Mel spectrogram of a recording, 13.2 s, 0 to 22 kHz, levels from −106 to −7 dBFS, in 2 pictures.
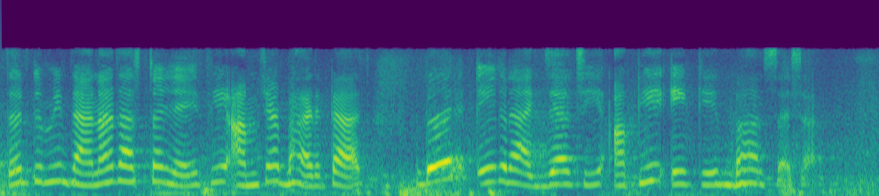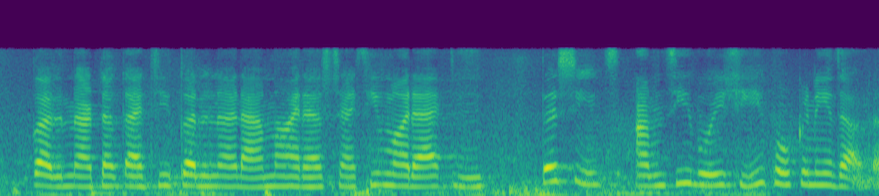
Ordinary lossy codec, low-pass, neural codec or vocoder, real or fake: none; none; codec, 16 kHz, 1 kbps, X-Codec, HuBERT features, trained on balanced general audio; fake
